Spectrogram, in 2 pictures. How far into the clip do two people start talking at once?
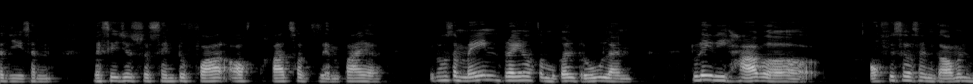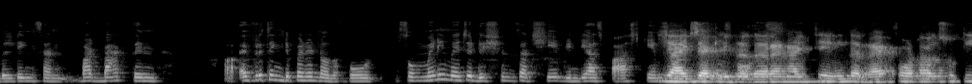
16.3 s

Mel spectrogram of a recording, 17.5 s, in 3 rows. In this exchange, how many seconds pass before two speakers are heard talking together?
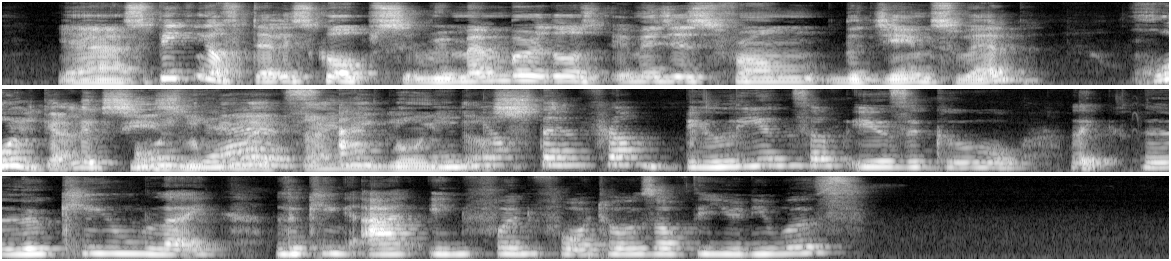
6.5 s

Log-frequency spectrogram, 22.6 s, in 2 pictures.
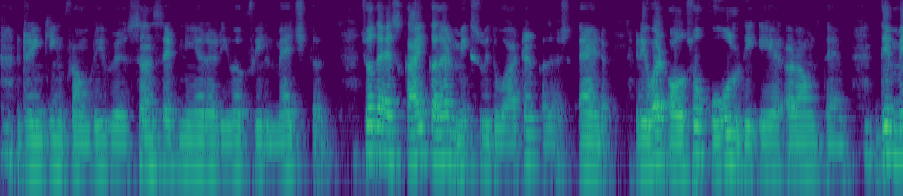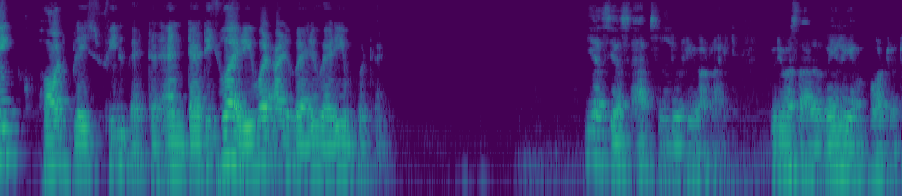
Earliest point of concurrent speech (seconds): none

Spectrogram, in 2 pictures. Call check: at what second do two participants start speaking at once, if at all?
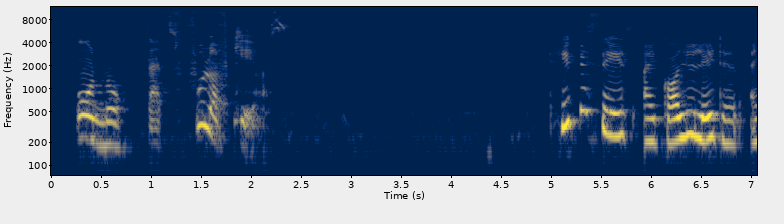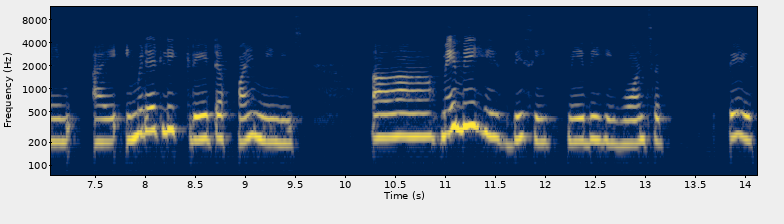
none

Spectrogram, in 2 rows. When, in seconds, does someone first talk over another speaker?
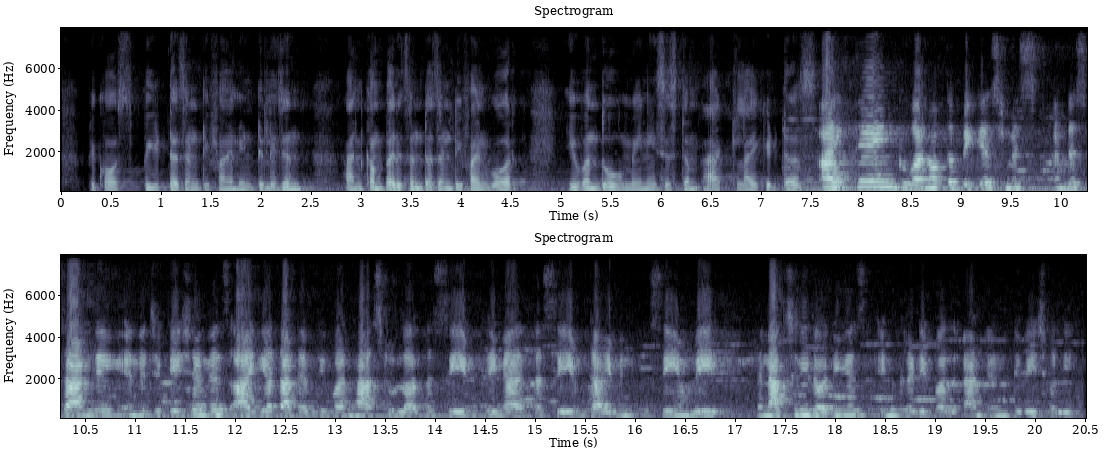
none

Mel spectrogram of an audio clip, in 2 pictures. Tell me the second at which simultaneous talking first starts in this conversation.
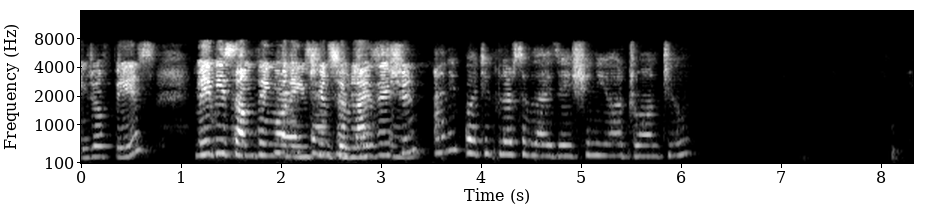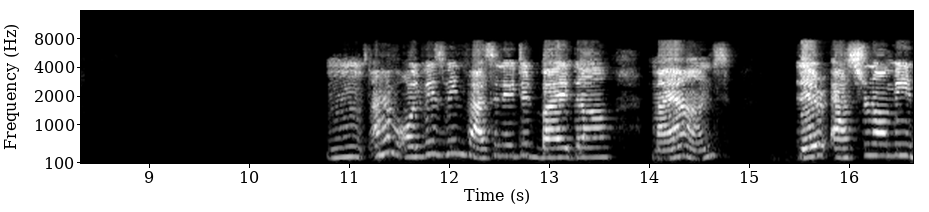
1.9 s

